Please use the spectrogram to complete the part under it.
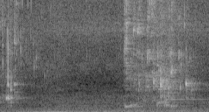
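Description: Liquid pours into a metal pot.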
